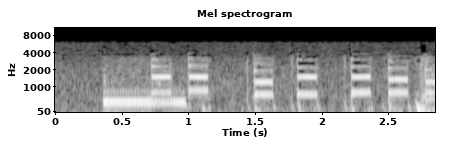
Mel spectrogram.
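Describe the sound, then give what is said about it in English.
Touch-tone telephone keypad dialing a direct-dial number: a steady held tone, then a quick, uneven run of short, clear beeps of varying pitch, loud and with no talking. “Oh, is this a different number? Yeah, try that as a direct dial.”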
